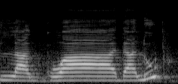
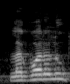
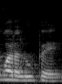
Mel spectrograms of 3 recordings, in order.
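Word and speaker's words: La Guadeloupe: It's pronounced La Guadaloop. Luadaloop. La Guadaloop. Josh. It's not Guadalupe.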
